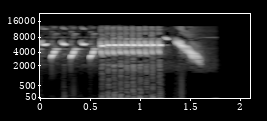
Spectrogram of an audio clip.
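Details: Cage-bird training recording of a Spanish European goldfinch singing: a few quick twittered notes, then a fast buzzy trill of repeated notes, ending in a drawn-out descending nasal note, clean and without background noise.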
